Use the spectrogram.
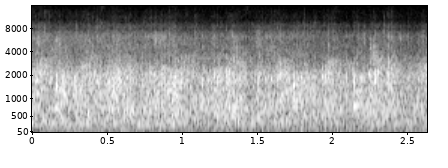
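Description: Audience applause fills a hall at a 60th birthday celebration, a steady, dense clapping from a large crowd sustained throughout without pause.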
